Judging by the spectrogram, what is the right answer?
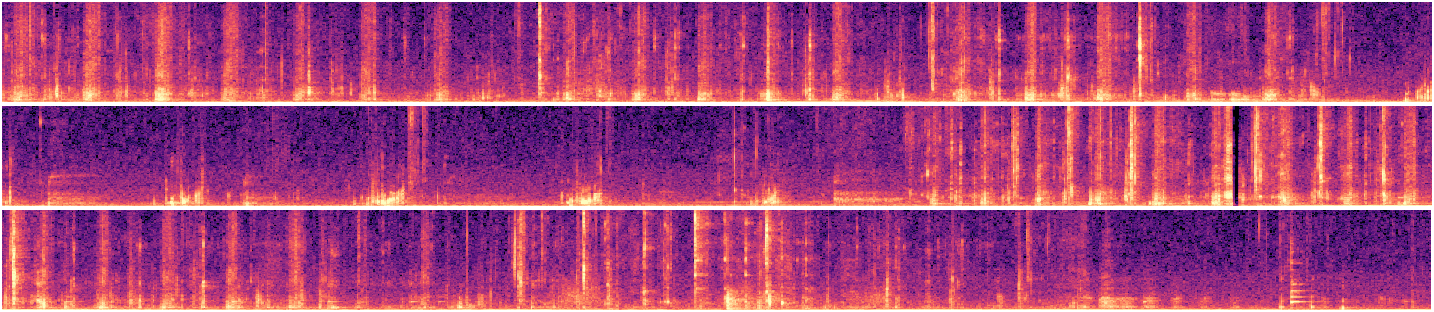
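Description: Close-miked eating sounds: chewing of rice-cake tteokbokki, with many small wet mouth clicks and smacks, over a steady low hum.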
